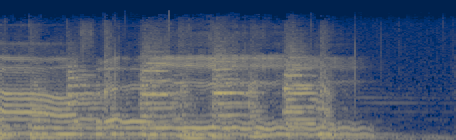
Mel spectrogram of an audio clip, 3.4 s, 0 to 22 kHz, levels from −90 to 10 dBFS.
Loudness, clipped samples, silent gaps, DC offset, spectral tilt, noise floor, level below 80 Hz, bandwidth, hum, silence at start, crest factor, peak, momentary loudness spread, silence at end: -19 LUFS; under 0.1%; none; under 0.1%; -4.5 dB/octave; -44 dBFS; -38 dBFS; 15 kHz; none; 0 s; 16 dB; -6 dBFS; 10 LU; 0.15 s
